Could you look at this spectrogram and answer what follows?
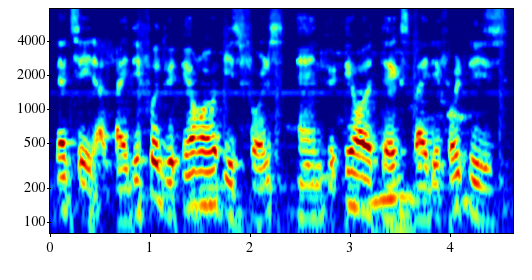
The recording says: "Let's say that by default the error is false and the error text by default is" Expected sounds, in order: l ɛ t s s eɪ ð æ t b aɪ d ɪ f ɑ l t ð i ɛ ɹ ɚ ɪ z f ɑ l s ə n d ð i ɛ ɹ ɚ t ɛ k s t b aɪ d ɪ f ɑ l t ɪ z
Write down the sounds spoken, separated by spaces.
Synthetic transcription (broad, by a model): l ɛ t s s eɪ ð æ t b aɪ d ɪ f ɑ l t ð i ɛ ɹ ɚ ɪ z f ɑ l s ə n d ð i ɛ ɹ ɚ t ɛ k s t b aɪ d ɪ f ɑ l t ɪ z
